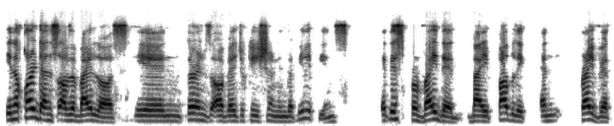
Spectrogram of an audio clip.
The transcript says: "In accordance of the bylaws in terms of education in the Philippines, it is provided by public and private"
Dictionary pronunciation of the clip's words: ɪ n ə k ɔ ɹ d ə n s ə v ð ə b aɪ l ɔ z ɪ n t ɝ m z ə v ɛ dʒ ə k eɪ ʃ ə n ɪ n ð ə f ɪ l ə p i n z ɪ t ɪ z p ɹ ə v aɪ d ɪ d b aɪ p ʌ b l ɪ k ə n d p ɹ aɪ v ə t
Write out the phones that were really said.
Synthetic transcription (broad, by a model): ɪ n ə k ɔ ɹ d ə n s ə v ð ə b aɪ l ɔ s ɪ n t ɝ m s ə v ɛ dʒ ə k eɪ ʃ ə n ɪ n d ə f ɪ l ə p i n s ɪ t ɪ s p ɹ ə v aɪ d ɪ d b aɪ p ʌ b l ɪ k ə n d p ɹ aɪ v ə t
